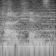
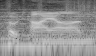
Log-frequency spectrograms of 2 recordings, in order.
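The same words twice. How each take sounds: First: The word is said with its usual pronunciation. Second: The word is said with an odd pronunciation.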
